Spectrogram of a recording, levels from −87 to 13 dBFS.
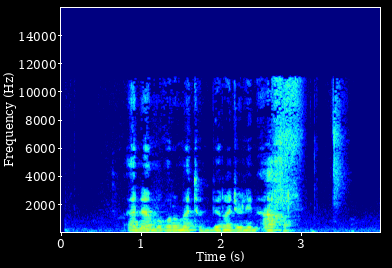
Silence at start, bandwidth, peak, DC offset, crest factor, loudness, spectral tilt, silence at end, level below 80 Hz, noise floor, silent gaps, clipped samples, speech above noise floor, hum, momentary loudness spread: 0.8 s; 11.5 kHz; -10 dBFS; under 0.1%; 22 dB; -30 LUFS; -4.5 dB/octave; 0.45 s; -52 dBFS; -61 dBFS; none; under 0.1%; 31 dB; none; 14 LU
